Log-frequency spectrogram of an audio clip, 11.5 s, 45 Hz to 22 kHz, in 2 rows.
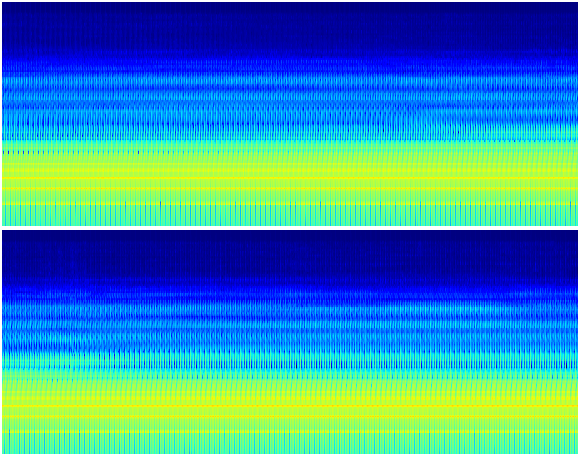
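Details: RCA Victor X551 vintage radio after recap and power-cord rewiring: steady deep drone with stacked buzzy overtones, loud hum; owner suspects the last filter cap soldered in, its reading unconfirmed. Cause not confirmed.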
